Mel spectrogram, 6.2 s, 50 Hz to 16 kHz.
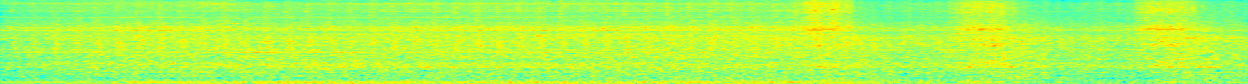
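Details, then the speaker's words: Buick estate car off the road about 13 years since 2009, idling while warming up and not revved hard: steady, even low rumble with no misses or knocks; the engine is idling smoothly. "she's running nice and smooth though it's uh i don't want to rev her anything too hard i just kind of want to see what she does"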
